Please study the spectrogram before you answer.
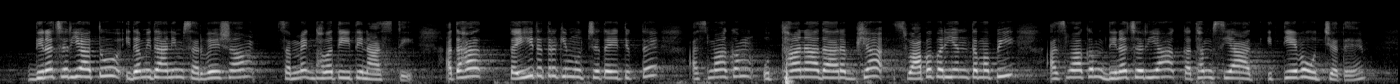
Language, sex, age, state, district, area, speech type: Sanskrit, female, 18-30, Karnataka, Bagalkot, urban, spontaneous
